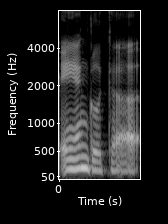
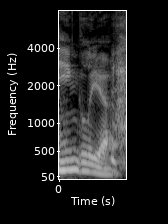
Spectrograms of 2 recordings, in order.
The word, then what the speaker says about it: Anglia: It's Anglia. Ford Anglia. There's no C in Why it.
